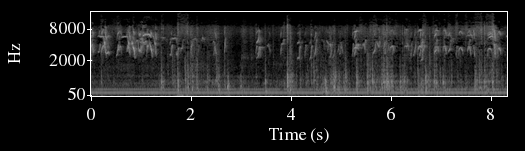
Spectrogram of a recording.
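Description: Young Bielefelder chicks chirp in quick, high peeps, many overlapping and scattered throughout, over a steady low hum, likely from an incubator or brooder; the sound is fairly faint and continuous, with no voices.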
